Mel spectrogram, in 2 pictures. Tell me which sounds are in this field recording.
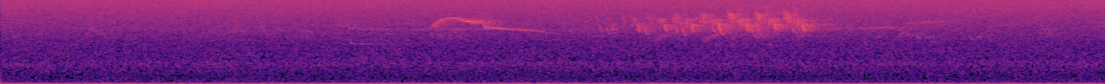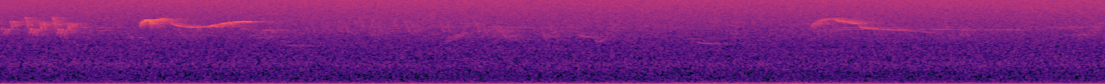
Eastern Wood-Pewee, Ovenbird, Mourning Warbler, Scarlet Tanager, White-throated Sparrow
